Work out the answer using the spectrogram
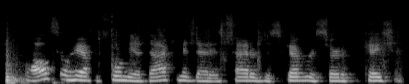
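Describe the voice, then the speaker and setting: Flat-voiced male judge in a courtroom recording. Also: on the high side. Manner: measured, formal, reading documents aloud. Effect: courtroom recording heard over a video call. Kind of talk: formal plea hearing. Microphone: video call. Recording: dull lo-fi courtroom audio with faint hiss.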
